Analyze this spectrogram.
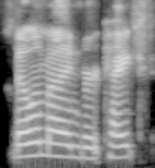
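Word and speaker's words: Willemijn Verkaik: I'm saying this right Vine verik the her first letter it starts with a w but it's pronounced with a v um she is a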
